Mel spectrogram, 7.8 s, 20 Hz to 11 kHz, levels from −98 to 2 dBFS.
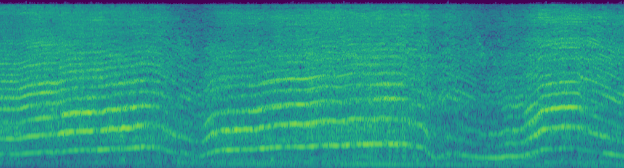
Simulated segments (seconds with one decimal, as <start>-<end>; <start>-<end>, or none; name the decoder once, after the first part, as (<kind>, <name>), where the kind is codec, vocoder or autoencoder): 0.6-1.7 (vocoder, Vocos); 4.6-5.6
